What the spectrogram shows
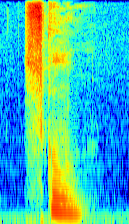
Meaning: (noun) An institution dedicated to teaching and learning; an educational institution
- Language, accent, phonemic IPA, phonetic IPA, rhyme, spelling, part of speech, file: English, Received Pronunciation, /skuːl/, [skuːɫ], -uːl, school, noun / verb, En-uk-school.ogg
